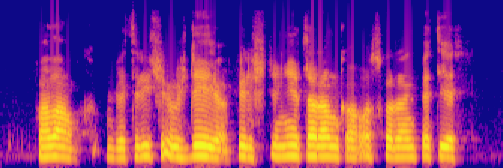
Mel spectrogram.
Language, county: Lithuanian, Šiauliai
